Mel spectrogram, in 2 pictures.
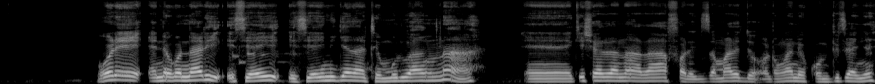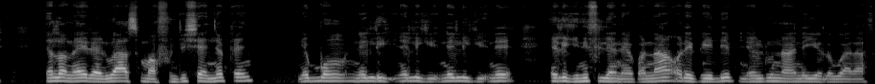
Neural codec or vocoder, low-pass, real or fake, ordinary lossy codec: vocoder, 44.1 kHz, 128 mel bands, Pupu-Vocoder; none; fake; none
